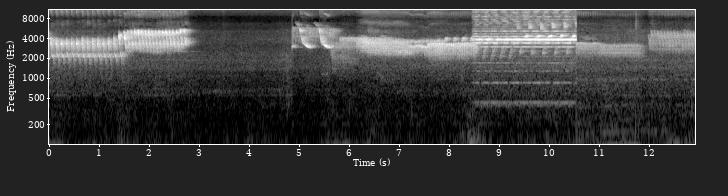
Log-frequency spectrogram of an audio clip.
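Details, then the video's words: Canary singing a series of sustained high rolling trills, each held a second or more at a steady pitch before switching to a new one. A quiet pause comes near the start and a brief lower buzzy stretch appears in the middle. Faint low hum underneath. "O IMPORTANTE É QUE O CANÁRIO CANTE. The important thing is that the canary sings."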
